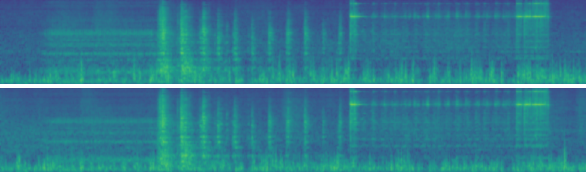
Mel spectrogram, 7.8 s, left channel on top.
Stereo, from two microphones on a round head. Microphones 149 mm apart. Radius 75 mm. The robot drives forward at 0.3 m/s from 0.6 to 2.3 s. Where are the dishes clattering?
5° right (ahead or behind), 0.5 m.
